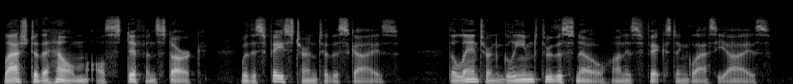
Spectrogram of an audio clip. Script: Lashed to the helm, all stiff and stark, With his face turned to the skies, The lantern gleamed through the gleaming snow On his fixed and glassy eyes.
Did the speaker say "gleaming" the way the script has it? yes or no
no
